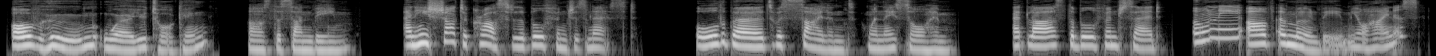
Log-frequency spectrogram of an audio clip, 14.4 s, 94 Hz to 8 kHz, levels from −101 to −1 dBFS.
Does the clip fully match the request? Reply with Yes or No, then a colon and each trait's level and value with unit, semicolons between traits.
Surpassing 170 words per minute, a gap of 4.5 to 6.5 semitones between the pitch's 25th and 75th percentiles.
No: average, 150 wpm; average, 5.2 semitones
